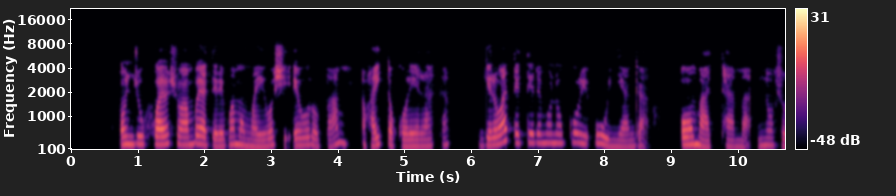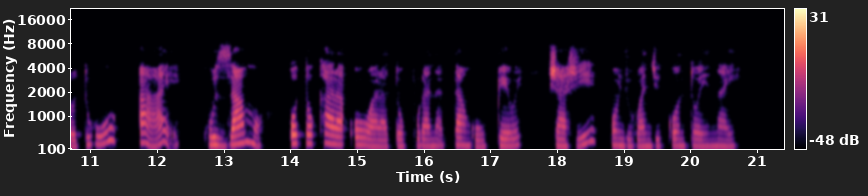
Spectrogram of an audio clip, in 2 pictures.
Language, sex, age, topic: Oshiwambo, female, 25-35, agriculture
